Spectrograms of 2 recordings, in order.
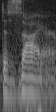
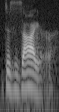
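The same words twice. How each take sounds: First: It is said in a lower voice. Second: It is said at normal pitch.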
